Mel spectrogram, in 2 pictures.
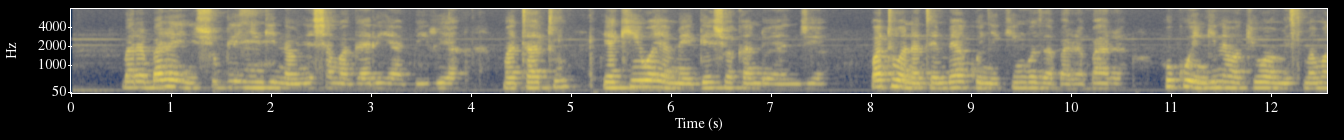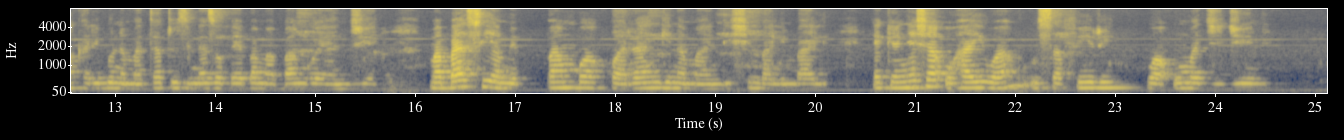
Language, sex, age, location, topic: Swahili, female, 18-24, Nairobi, government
